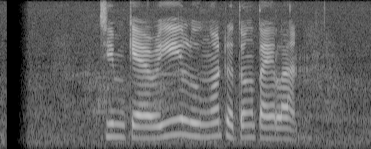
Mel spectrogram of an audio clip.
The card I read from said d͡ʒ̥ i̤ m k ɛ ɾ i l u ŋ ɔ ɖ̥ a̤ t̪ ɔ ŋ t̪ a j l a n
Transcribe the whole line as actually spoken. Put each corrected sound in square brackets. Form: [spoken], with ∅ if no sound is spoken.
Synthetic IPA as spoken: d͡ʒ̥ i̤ m k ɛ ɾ i l u ŋ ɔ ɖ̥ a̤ t̪ ɔ ŋ t̪ a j l a n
